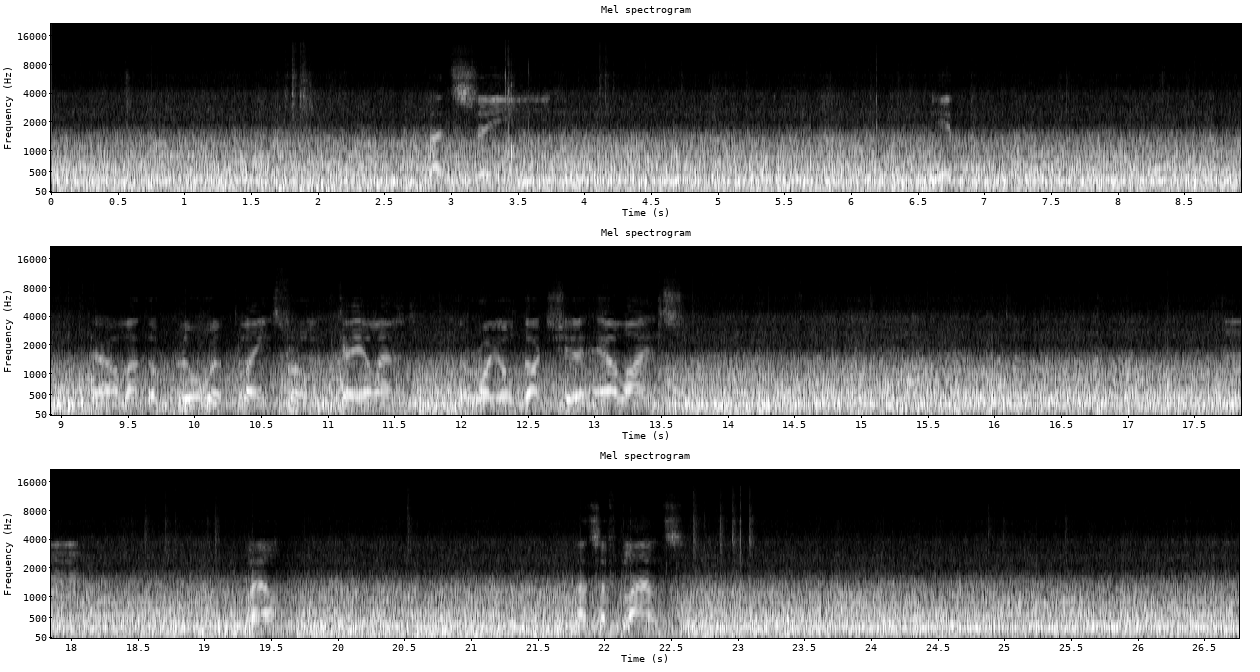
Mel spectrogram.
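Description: A car rumbles steadily along a road, heard from inside.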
